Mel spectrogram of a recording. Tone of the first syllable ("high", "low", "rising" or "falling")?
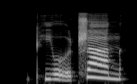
low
